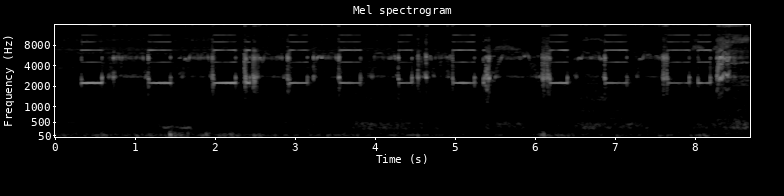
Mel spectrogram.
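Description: Homemade ionic/electrostatic long range locator beeping faintly: a quick, irregular string of short, high electronic beeps, the signal it gives when it senses a target.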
